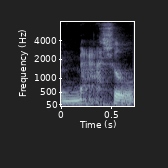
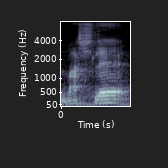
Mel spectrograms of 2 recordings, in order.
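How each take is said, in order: First: It is said with a put-on American accent. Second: It is said with a Japanese-style pronunciation. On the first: "put on my horrible American voice and say Mashal" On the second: "that's probably how you pronounce it in Japanese"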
